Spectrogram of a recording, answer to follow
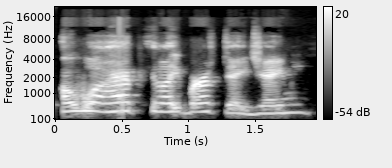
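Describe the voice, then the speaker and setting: A woman's voice: high-pitched, steady tone, normal speed, vocal fry, no room sound, rough recording. A woman in her fifties, hosting a live chat stream and talking casually with viewers in a folksy, talkative way, often chuckling. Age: 50s.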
